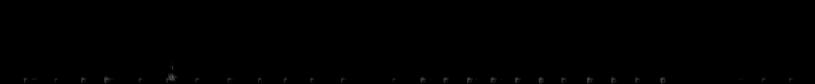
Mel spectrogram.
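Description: Faint scratching of a black Polychromos colour pencil on hot-press watercolour paper, in short strokes: a few scattered strokes at first, then a steady run of about four a second through the middle.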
